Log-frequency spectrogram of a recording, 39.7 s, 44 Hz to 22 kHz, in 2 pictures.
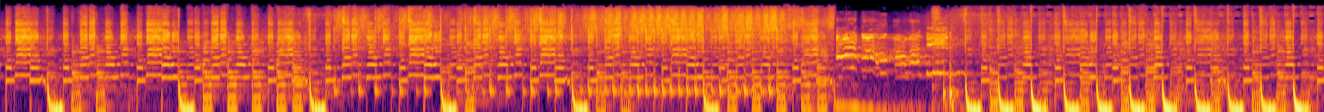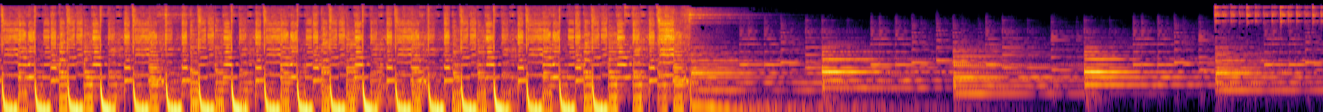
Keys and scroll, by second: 2.8 s, 2.8 x, 6.8 Tab, 8.7 shift+s, 10.5 Tab, 16.4 BackSpace, 16.5 BackSpace, 16.8 BackSpace, 17.9 w, 19.4 Return, 22.5 s, 32.3 KP_3, 34.1 y.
